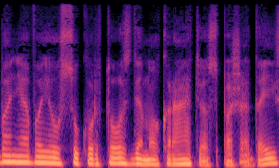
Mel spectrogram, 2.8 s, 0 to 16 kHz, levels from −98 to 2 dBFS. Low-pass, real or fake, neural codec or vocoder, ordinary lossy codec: 14.4 kHz; fake; autoencoder, 48 kHz, 32 numbers a frame, DAC-VAE, trained on Japanese speech; MP3, 64 kbps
